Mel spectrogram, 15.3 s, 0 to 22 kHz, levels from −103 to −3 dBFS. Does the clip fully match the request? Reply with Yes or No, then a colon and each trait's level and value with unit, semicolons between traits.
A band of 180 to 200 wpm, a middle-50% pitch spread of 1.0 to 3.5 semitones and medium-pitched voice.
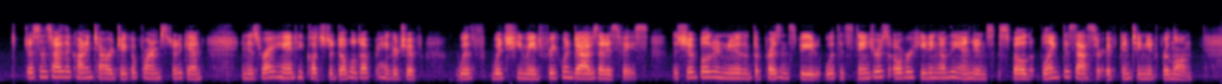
No: average, 190 wpm; average, 2.8 semitones; high, 210 Hz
